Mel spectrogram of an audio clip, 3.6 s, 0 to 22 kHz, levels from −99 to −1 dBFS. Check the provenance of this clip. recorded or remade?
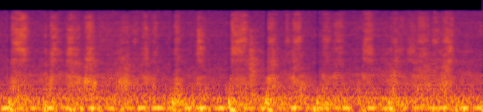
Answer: remade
